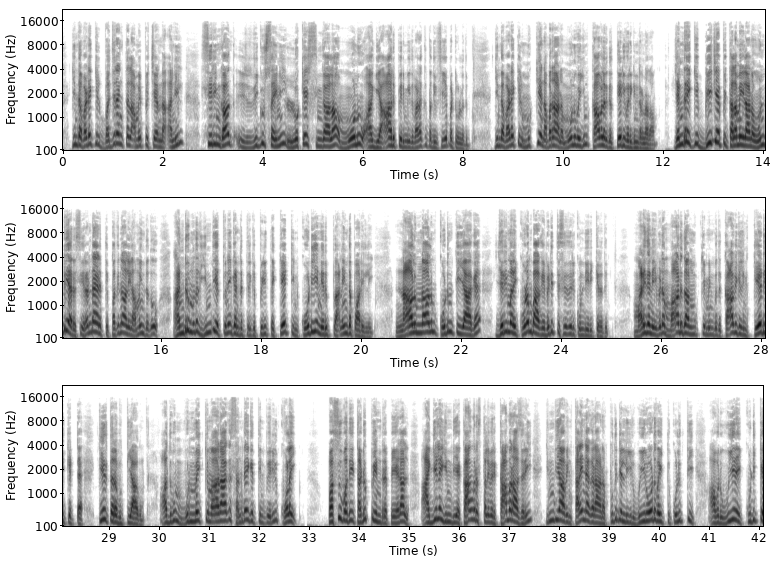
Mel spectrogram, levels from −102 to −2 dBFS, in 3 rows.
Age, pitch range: 30-49, 185-240 Hz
